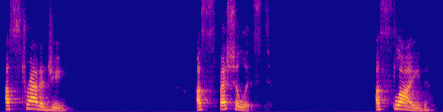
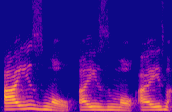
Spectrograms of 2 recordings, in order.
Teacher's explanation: There is no vibration coming. There is no is, only s, like a snake.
